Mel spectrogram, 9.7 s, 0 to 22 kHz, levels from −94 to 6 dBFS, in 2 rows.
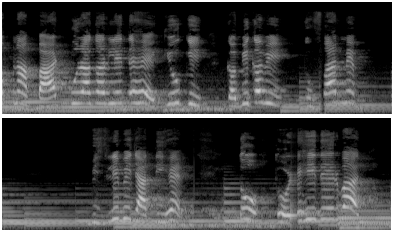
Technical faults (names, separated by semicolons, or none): burst of packet loss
